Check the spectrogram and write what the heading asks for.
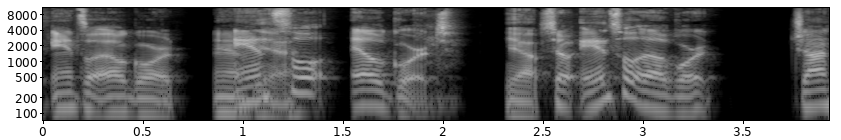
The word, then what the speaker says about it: Ansel Elgort: How do you pronounce his name? Gretel. Ansel? Ansel Elgort? I think it's Ansel Elgort. Yeah. Ansel Elgort.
